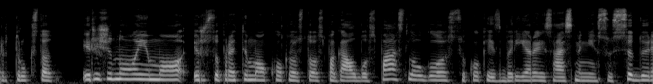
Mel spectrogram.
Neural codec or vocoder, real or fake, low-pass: none; real; 14.4 kHz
